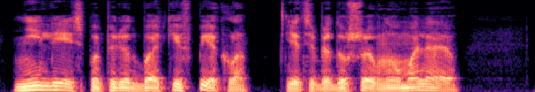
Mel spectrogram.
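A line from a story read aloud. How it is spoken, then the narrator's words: Soft but insistent interruption. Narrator (Russian): мягко, но настойчиво прервал дядя Гоша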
